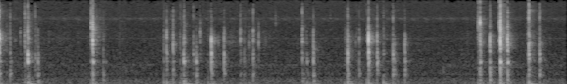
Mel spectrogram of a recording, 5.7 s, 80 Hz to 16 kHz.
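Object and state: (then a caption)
Mechanical keyboard with plastic keycaps. Both hands type rapidly with their fingertips on a 75% mechanical keyboard with plastic keycaps on an aluminum case. Quick bursts of short, sharp key taps combine a deep, low thock with bright clicky edges, separated by brief quiet pauses.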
